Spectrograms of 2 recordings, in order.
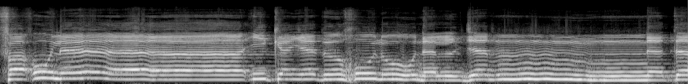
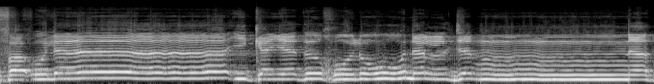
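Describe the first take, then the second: The two takes are said the same way.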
